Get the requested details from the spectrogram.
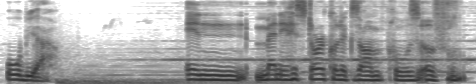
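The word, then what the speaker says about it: Obeah: It's pronounced Obia.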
